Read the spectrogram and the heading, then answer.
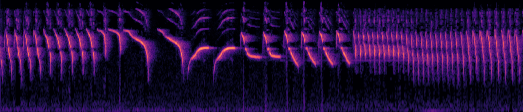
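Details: Clear canary song of fast repeated downslurred notes, several long swooping whistles, then a dense, rapid trill held for over two seconds.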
